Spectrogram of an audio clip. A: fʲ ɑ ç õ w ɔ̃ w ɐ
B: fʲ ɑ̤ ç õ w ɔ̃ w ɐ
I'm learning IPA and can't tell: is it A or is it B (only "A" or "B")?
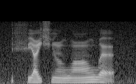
A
